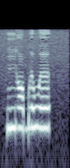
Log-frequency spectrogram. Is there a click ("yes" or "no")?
no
